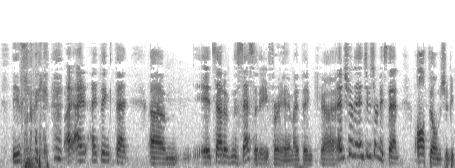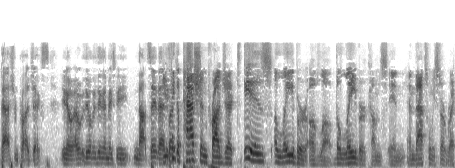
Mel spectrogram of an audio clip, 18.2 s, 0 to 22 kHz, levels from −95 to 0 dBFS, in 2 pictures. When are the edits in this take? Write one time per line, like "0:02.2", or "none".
0:01.3
0:12.5
0:13.9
